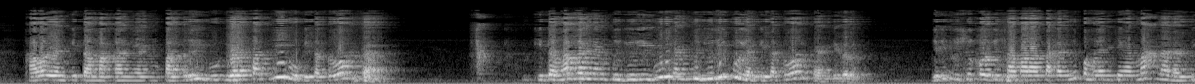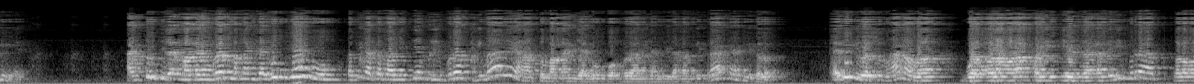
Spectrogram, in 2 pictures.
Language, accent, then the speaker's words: Indonesian; Jakarta, Indonesia; suka di tradisi di Betawi ini, karena saya orang Betawi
